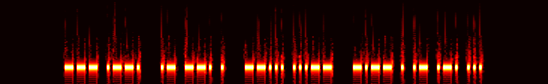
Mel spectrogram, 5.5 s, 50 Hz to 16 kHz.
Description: Morse code, heard as a keyed tone, about 40 wpm, 700 Hz. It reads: OP AGE 73 YEARS
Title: Common QSO Phrases 40wpm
